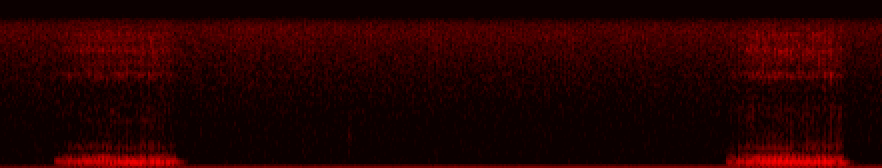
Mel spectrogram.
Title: Snoring Bastard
